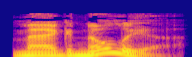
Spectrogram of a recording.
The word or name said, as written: magnolia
